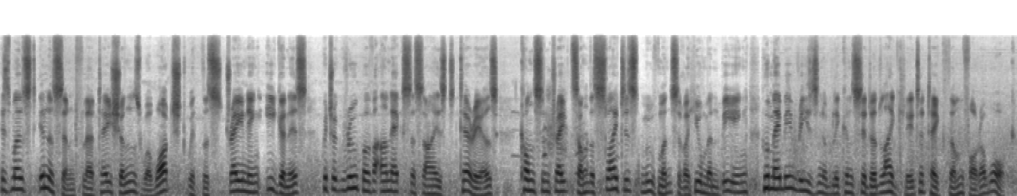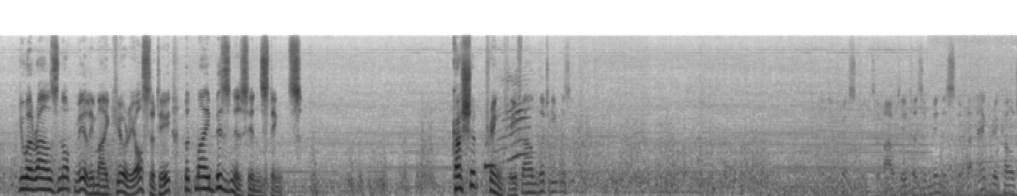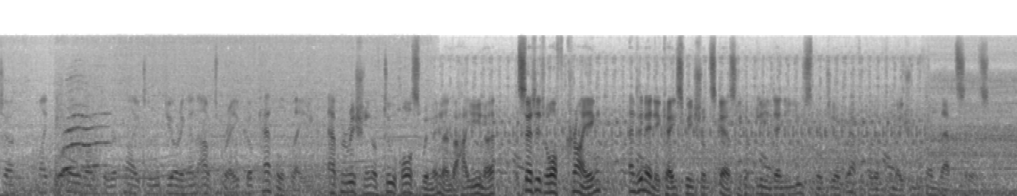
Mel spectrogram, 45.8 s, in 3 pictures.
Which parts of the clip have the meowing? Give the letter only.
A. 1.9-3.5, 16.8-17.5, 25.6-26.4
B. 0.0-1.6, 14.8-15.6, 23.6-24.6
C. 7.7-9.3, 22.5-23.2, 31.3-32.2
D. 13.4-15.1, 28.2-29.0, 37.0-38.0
C.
